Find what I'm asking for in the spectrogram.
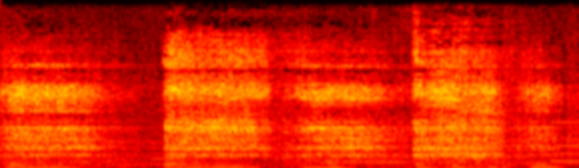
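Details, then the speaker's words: Loud, steady, rumbling snoring that is continuous without pauses, presented as the simple snoring (鼾症) type, as opposed to sleep apnea, in a discussion of children's snoring. "家可以听到，这是持续的打呼噜、打鼾，鼾声如雷。好，这是第一种啊，它还是连续性的。"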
